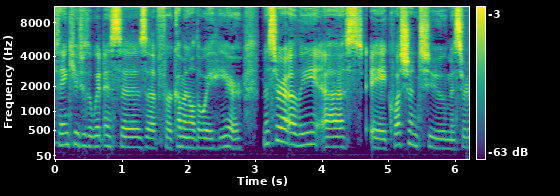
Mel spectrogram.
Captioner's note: speaking French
